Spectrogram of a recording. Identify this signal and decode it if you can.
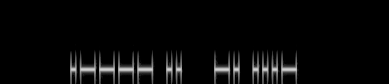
Morse code, heard as a keyed tone, about 25 wpm, 700 Hz. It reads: 1I NV
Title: Winter Field Day Exchanges Encore 25wpm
